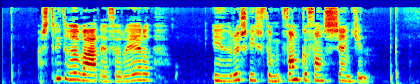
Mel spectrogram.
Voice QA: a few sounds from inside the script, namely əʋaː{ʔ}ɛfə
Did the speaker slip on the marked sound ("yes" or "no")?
yes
